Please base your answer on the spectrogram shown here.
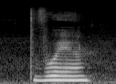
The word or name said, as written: your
